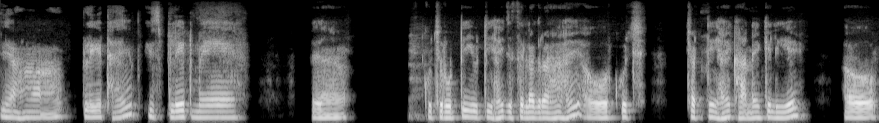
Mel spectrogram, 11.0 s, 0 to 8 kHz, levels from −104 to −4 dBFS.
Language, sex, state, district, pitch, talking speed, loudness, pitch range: Hindi, male, Chhattisgarh, Balrampur, 145 Hz, 130 wpm, -22 LUFS, 130-155 Hz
